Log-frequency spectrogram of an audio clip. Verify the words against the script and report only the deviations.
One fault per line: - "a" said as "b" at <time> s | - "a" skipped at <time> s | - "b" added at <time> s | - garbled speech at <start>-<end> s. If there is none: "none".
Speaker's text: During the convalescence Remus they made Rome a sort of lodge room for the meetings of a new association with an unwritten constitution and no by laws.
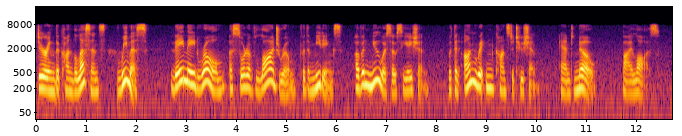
none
